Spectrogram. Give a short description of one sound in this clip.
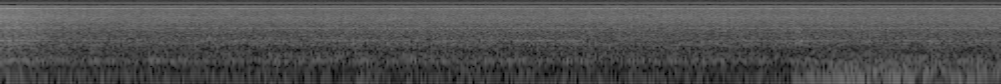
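An aircraft engine drones steadily, growing louder near the end.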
